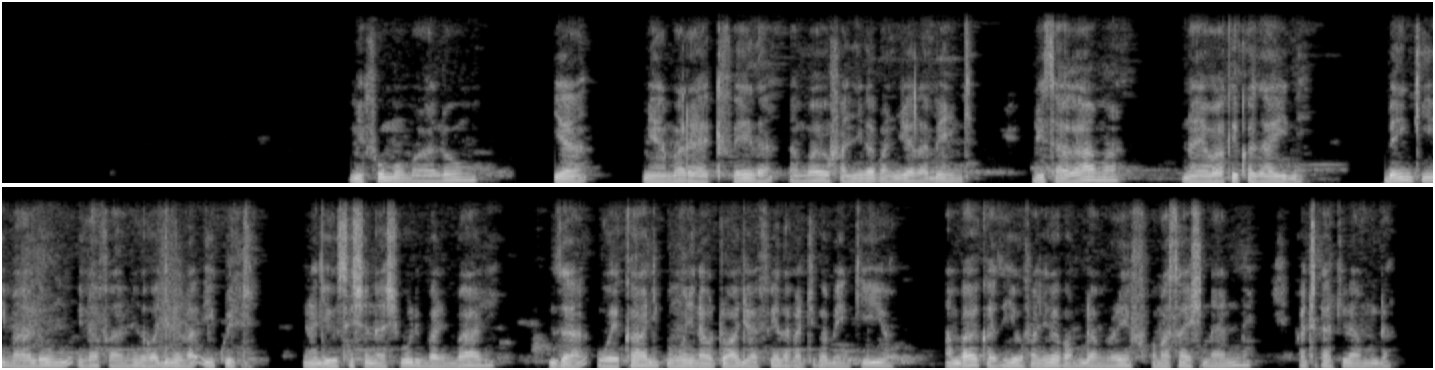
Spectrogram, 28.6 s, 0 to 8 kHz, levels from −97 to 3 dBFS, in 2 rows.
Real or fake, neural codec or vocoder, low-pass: real; none; 7.2 kHz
